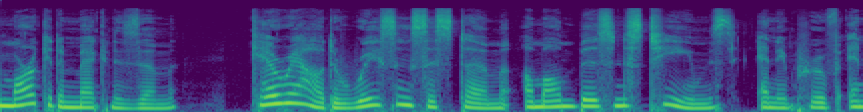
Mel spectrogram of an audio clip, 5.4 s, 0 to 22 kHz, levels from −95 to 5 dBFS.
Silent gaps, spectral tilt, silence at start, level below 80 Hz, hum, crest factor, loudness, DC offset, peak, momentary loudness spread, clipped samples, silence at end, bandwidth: none; -6 dB/octave; 0 s; -46 dBFS; none; 16 dB; -20 LUFS; under 0.1%; -4 dBFS; 9 LU; under 0.1%; 0 s; 16 kHz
